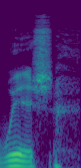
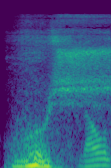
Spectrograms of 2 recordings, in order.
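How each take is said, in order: First: The word has a short 'i' vowel. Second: The word has a rounded 'oo' vowel. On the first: The speaker calls it right. "pronounce the word wish correctly" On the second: The speaker calls it wrong. "He still says whoosh"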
